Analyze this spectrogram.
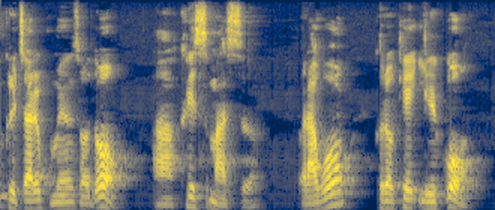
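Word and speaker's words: Xmas: 그런데 그것을 우리 성도님들 가운데서도 엑스마스 쓰고 왜 크리스마스라고 읽는가라고 하는 데 대해서 잘 모르시는 분들도 있을 수 있습니다. 그 X는 알파벳의 X가 아니고 헬라어의 키라고 하는 그러한 알파벳이에요. 그 알파벳의 그러니까 헬라어 알파벳의 그 키라고 하는 것이 키가 그 이제 X로 쓰는 거예요.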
